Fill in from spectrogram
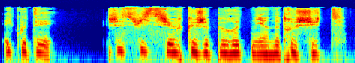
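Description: A woman's voice: fairly low pitch, steady tone, unhurried, slightly rough, dry recording, clean studio sound. A woman voicing a bold, reckless young girl heroine who speaks with urgent coaxing in a storybook. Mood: pleading. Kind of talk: storybook narration.

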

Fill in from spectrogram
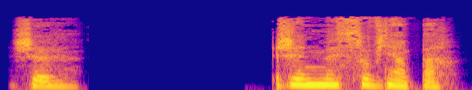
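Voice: mid-range voice, fairly even intonation, a little slow, mellow, husky, dry recording, studio quality, pitched above the performer's own voice. A storybook reader voicing a frightened young girl who stammers and cries out in panic. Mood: stammering.

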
